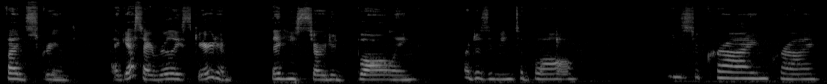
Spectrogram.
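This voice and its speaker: A woman reading a chapter book aloud to children, pausing to explain words in a clear storytelling manner. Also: on the high side, fairly even intonation, a bit bright, a little hiss or hum, low-quality recording.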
